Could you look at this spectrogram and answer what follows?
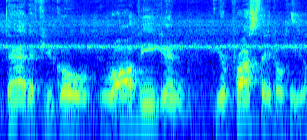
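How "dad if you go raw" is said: plain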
